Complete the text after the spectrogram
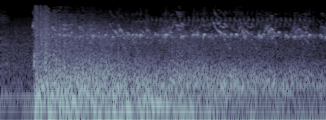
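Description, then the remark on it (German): A confetti cannon fired by Augi goes off with one abrupt, loud bang, filling the air with a cloud of colourful paper scraps, then a dense rushing, crackling hiss carries on steadily with a thin high whine running through it. No voices. “Augi hatte die Konfettikanone abgefeuert.”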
